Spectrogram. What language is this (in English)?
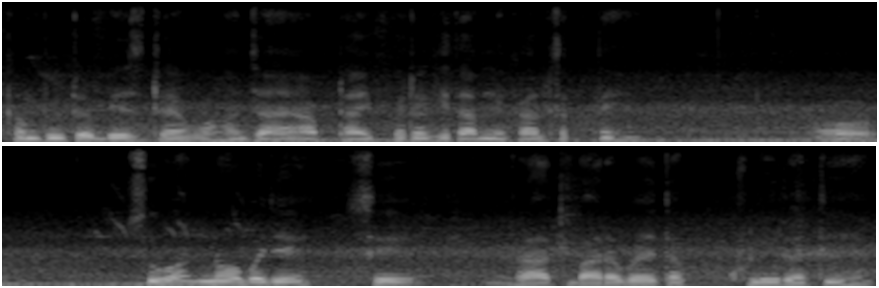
Urdu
